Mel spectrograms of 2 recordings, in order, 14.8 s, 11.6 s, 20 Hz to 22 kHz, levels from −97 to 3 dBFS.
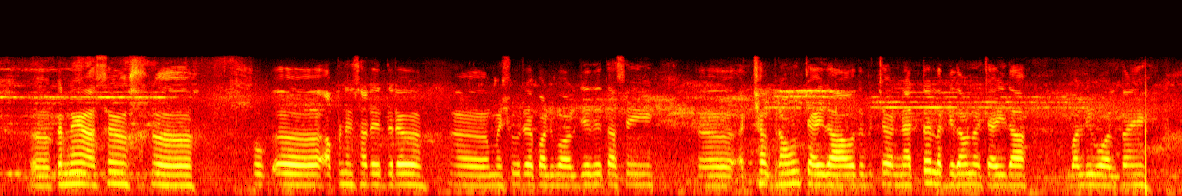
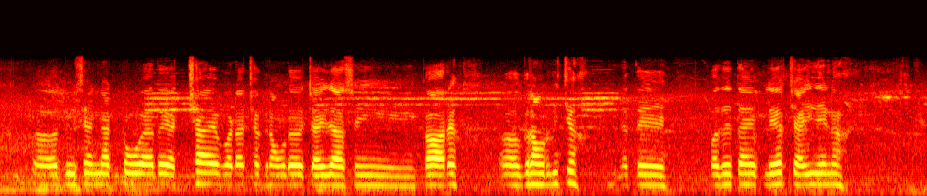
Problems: constant background noise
